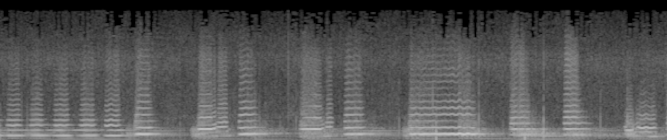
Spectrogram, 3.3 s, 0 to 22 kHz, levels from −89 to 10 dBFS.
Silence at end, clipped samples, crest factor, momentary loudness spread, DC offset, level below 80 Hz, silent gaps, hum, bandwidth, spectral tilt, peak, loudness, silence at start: 0 s; under 0.1%; 16 dB; 6 LU; under 0.1%; -50 dBFS; none; none; over 20 kHz; -0.5 dB/octave; -4 dBFS; -17 LUFS; 0 s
